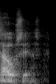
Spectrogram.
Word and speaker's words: Ausiàs: argumento concluyente no es en gandia dice ausiàs ya está pues es ausiàs no es concluyente y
